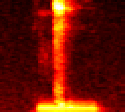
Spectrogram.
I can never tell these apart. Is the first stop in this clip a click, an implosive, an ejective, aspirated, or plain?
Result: click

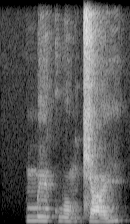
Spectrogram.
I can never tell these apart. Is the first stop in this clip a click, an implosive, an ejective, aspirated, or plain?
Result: plain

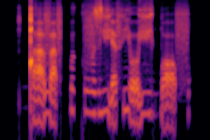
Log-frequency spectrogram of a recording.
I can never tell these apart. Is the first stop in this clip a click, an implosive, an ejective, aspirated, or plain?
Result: click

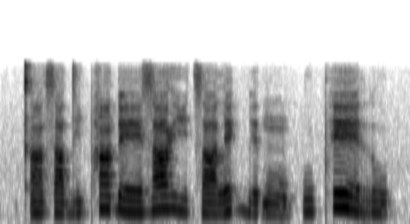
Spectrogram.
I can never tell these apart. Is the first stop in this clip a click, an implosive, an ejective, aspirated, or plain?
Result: ejective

